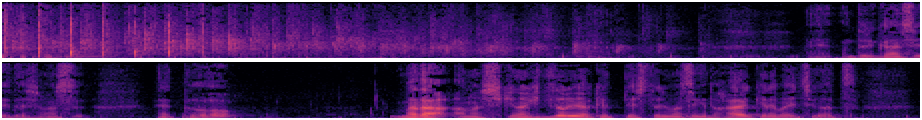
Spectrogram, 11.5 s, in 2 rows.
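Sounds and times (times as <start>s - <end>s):
audience clapping: 0.0s - 4.7s
speech: 5.4s - 7.3s, 8.2s - 11.3s.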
